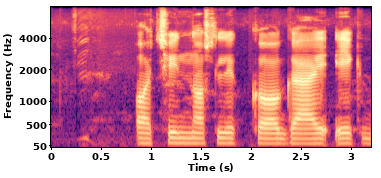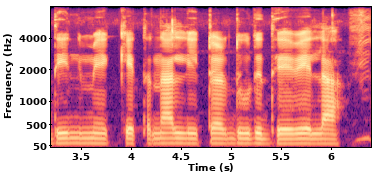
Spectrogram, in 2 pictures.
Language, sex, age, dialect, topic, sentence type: Bhojpuri, male, <18, Southern / Standard, agriculture, question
